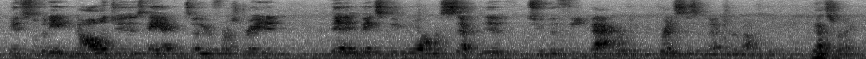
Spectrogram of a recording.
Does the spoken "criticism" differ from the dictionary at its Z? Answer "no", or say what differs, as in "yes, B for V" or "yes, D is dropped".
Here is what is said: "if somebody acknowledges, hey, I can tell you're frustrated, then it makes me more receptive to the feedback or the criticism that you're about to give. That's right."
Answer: no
